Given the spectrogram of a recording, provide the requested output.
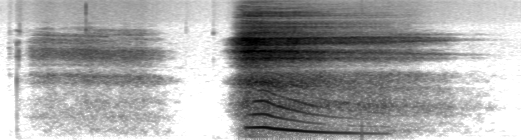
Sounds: Sigh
